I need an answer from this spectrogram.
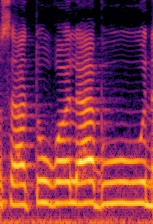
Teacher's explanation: कौफ़ को हमने मोटा पढ़ना है, रा को मोटा पढ़ना है, गईन को मोटा पढ़ना है, पुर पढ़ना है इनको, क्योंकि ये वो वाले हरूफ हैं जिनकी आवाज़ें भारी आवाज़ें हैं।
